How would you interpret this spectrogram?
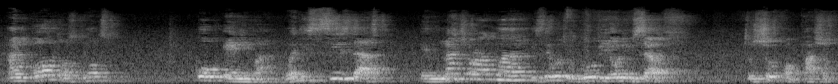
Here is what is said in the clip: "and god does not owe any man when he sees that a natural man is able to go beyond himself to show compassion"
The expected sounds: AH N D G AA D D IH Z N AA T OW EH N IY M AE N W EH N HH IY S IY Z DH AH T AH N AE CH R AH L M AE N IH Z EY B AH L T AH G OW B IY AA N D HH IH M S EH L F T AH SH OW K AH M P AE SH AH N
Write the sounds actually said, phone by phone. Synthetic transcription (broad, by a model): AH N G AA D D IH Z N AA T OW EH N IY M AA N W EH N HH IY S IY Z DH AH T AH N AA CH R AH L M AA N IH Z EY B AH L T AH G OW B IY AA N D HH IH M S EH L F T AH SH OW K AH M P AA SH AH N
